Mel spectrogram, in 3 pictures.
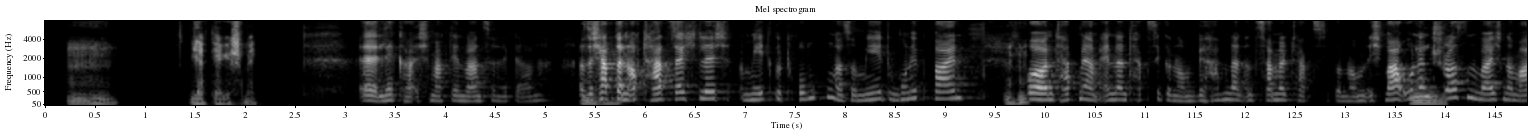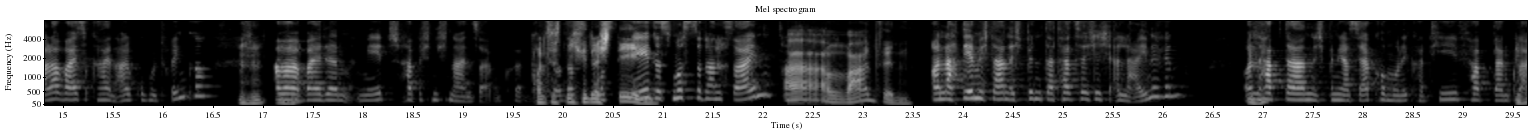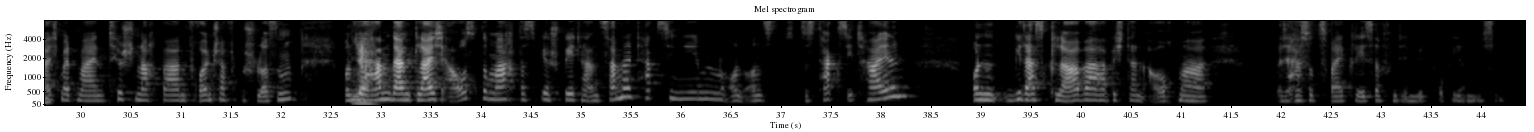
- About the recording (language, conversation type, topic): German, podcast, Was war dein liebstes Festessen, und warum war es so besonders?
- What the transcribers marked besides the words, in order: none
